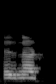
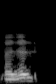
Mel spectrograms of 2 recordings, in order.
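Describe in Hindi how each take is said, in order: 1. यह दो अलग-अलग पूरे शब्दों के रूप में बोला जाता है। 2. यह एक संक्षिप्त शब्द के रूप में बोला जाता है। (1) "डज नॉट को" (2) "डजेंट कहते हैं"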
